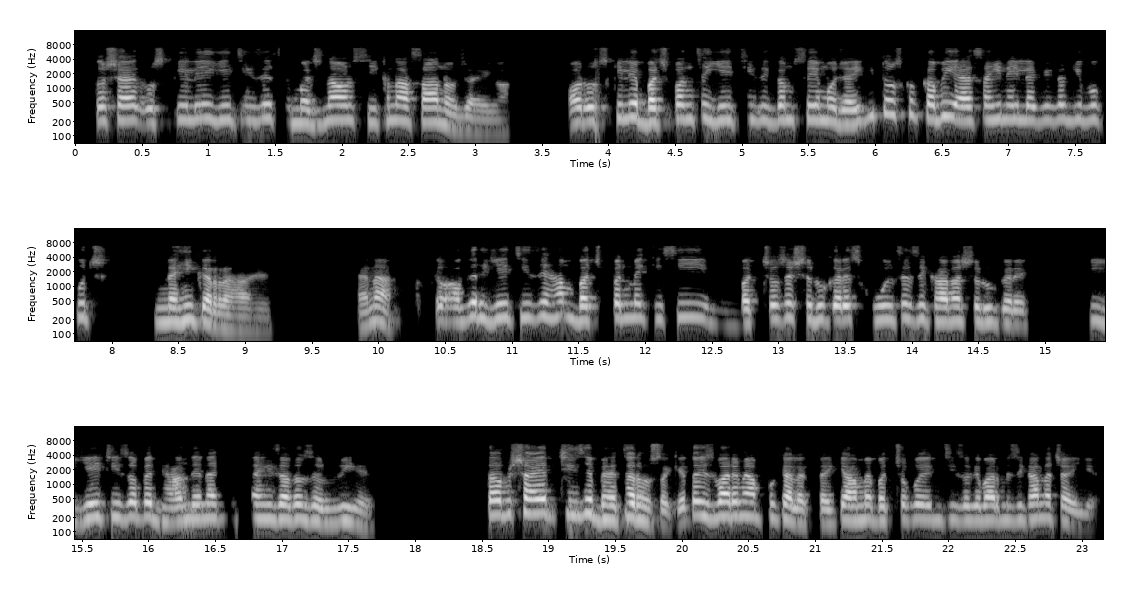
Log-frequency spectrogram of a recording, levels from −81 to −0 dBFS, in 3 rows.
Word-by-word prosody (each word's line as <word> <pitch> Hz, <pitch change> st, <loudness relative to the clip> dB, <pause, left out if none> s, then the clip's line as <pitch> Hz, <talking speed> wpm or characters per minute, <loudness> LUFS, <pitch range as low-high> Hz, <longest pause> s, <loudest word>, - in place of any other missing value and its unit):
तो 205 Hz, -, 0 dB
शायद 210 Hz, 0 st, +3 dB
उसके 190 Hz, +4 st, -7 dB
लिए 225 Hz, +2 st, -3 dB
ये 220 Hz, -, -3 dB
चीज़ें 215 Hz, +3 st, -5 dB
समझना 185 Hz, -1 st, -1 dB
और 220 Hz, 0 st, +3 dB
सीखना 210 Hz, +1 st, -3 dB
आसान 195 Hz, -2 st, +3 dB
हो 155 Hz, -4 st, -1 dB
जाएगा 110 Hz, -4 st, -8 dB, 0.5 s
और 195 Hz, +1 st, +3 dB
उसके 200 Hz, +3 st, -2 dB
लिए 245 Hz, +1 st, +4 dB
बचपन 225 Hz, +4 st, +4 dB
से 235 Hz, -, -3 dB
ये 215 Hz, +1 st, -3 dB
चीज़ 215 Hz, +2 st, -11 dB
एकदम 215 Hz, +1 st, -2 dB
सेम 220 Hz, -1 st, 0 dB
हो 205 Hz, -, +2 dB
जाएगी 180 Hz, +8 st, 0 dB
तो -, -, +2 dB
उसको 280 Hz, 0 st, -6 dB
कभी 235 Hz, +2 st, +2 dB
ऐसा 205 Hz, +1 st, 0 dB
ही 225 Hz, -, -2 dB
नहीं 220 Hz, 0 st, -3 dB
लगेगा 215 Hz, +2 st, -3 dB
कि 220 Hz, -, -6 dB
वो 220 Hz, -, -1 dB
कुछ 225 Hz, -2 st, -6 dB, 0.5 s
नहीं 180 Hz, +3 st, +3 dB
कर 170 Hz, -, +4 dB
रहा 120 Hz, -3 st, -2 dB
है। 110 Hz, -, -17 dB, 0.7 s
है -, -, -3 dB
ना? -, -, +3 dB, 0.4 s
तो 190 Hz, -, 0 dB
अगर 220 Hz, +4 st, +2 dB
ये 220 Hz, -, +1 dB
चीज़ें 220 Hz, +1 st, -2 dB
हम 230 Hz, 0 st, -1 dB
बचपन 190 Hz, +3 st, +1 dB
में 220 Hz, -, -1 dB
किसी 220 Hz, +2 st, -8 dB, 0.3 s
बच्चों 165 Hz, +5 st, 0 dB
से 225 Hz, +2 st, -1 dB
शुरू 205 Hz, -1 st, -2 dB
करे, 195 Hz, 0 st, +3 dB
स्कूल 200 Hz, 0 st, -4 dB
से 215 Hz, -1 st, -2 dB
सिखाना 185 Hz, -2 st, +2 dB
शुरू 180 Hz, -1 st, -2 dB
करे 155 Hz, -1 st, -1 dB
कि 180 Hz, +4 st, -14 dB
ये 200 Hz, -, +4 dB
चीज़ों 205 Hz, 0 st, +1 dB
पे 205 Hz, -, +4 dB
ध्यान 165 Hz, -1 st, -1 dB
देना 190 Hz, +1 st, +2 dB
कितना 190 Hz, 0 st, -5 dB
ही 190 Hz, -, -2 dB
ज़्यादा 185 Hz, 0 st, +3 dB
ज़रूरी 160 Hz, +2 st, -2 dB
है। 135 Hz, -5 st, -6 dB, 0.9 s
तब 230 Hz, 0 st, +5 dB
शायद 245 Hz, -2 st, +6 dB
चीज़ें 230 Hz, -1 st, +1 dB
बेहतर 185 Hz, +2 st, +4 dB
हो 165 Hz, -, +1 dB
सके। 155 Hz, +4 st, -3 dB
तो 225 Hz, -, +3 dB
इस 215 Hz, -2 st, +1 dB
बारे 215 Hz, 0 st, +7 dB
में 215 Hz, -, +3 dB
आपको 200 Hz, -1 st, 0 dB
क्या 180 Hz, -1 st, +4 dB
लगता 150 Hz, -1 st, -1 dB
है 145 Hz, -, -3 dB
कि 185 Hz, -, 0 dB
हमें 175 Hz, +1 st, +4 dB
बच्चों 170 Hz, +1 st, -3 dB
को 190 Hz, 0 st, 0 dB
इन 180 Hz, -1 st, -4 dB
चीज़ों 175 Hz, 0 st, -6 dB
के 175 Hz, -, -2 dB
बारे 180 Hz, 0 st, +4 dB
में 175 Hz, -, -8 dB
सिखाना 190 Hz, +2 st, +1 dB
चाहिए? 130 Hz, -3 st, -1 dB
200 Hz, 240 wpm, -22 LUFS, 180-220 Hz, 0.9 s, बारे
